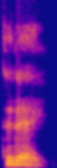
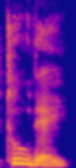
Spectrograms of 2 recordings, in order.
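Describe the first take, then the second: First: The first vowel is weak and barely heard. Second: The first vowel is a full, clear 'oo' sound. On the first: The speaker calls it right. "اعتبر حرف الاو مش موجود فبنقول today" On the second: The speaker calls it wrong. "مش بنقول today"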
